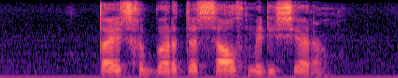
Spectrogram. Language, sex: Afrikaans, male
